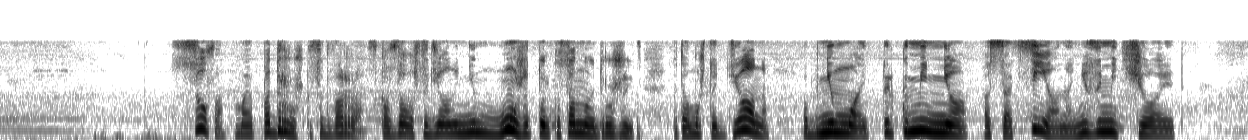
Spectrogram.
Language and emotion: Russian, angry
